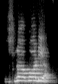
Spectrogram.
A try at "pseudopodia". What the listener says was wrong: Pseudopodia. We don't pronounce that P. That's pseudopodia.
